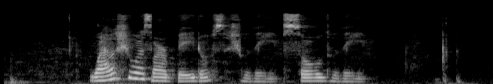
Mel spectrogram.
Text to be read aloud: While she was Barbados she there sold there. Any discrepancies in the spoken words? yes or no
no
